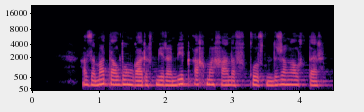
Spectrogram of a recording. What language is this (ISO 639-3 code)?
kaz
